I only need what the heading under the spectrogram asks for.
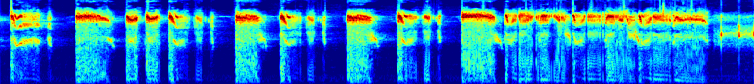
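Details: Swiftlet call for summoning young swiftlets: irregular bursts of sharp clicks and high squeaky chirps separated by short silences, ending in a longer continuous twittering stretch.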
